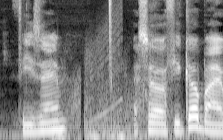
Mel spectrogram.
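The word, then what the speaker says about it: Fils-Aimé: Well, if you trust what Reggie Fils-Aime, or how would you pronounce his name, Matt? Fizame. Fils-Aime.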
